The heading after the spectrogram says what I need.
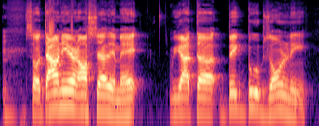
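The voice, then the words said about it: Failed attempt at Australian accent. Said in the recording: “I don't know what accent that really went to... Not Australia.”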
